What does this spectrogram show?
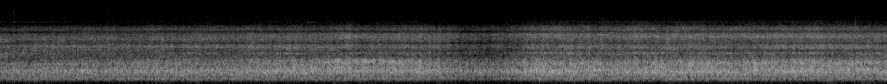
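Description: A long intermodal freight train's container cars rolling past on the rails: a steady, noisy rumble that dips briefly and then gets louder about five seconds in. It is heard thin, with no deep bass, as if played back through a small screen speaker.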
